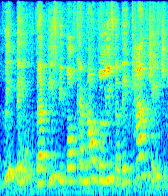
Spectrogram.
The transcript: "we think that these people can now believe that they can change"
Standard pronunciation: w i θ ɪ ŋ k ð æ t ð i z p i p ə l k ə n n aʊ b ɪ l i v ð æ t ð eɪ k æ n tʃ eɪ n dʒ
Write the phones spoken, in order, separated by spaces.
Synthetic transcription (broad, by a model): w i θ ɪ ŋ k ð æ t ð i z p i p ə l k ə n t b ɪ l i v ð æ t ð eɪ k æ n tʃ eɪ n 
